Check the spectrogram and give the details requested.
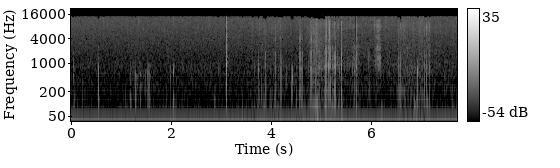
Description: English: New noises of my empty stomach. I hope you like it :3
